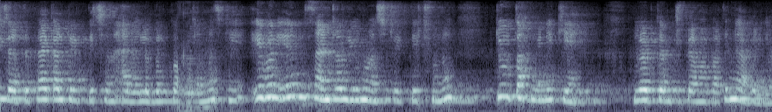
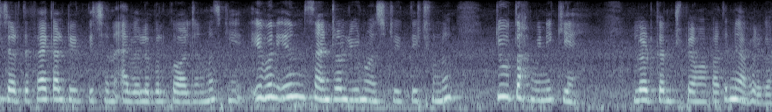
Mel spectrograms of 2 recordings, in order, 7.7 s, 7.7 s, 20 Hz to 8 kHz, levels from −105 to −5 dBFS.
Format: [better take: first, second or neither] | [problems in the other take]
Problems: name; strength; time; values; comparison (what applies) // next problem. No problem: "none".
second | noise reduction (neural separator model SepFormer DNS4)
